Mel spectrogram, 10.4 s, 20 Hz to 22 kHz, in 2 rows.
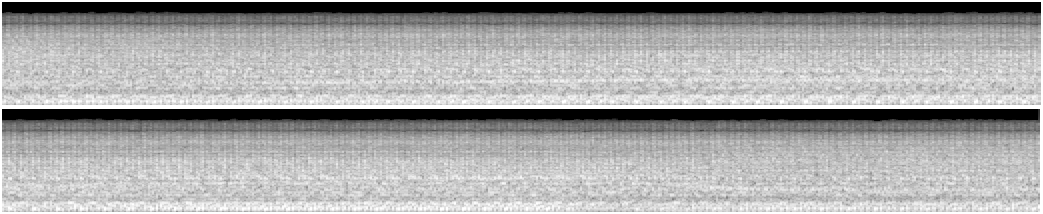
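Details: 1991 Land Rover Defender 90, Turner Engineering remanufactured 200TDI diesel, first start: uneven rattle at a low lumpy idle, about three clatters a second, evening out as revs lift; owner suspects idle set too low; 50 psi oil pressure.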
